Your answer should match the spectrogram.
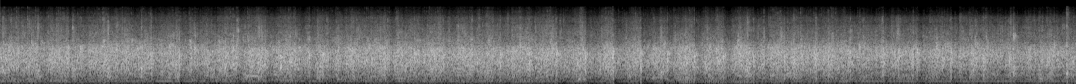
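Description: Sustained applause from a large audience, steady throughout.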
